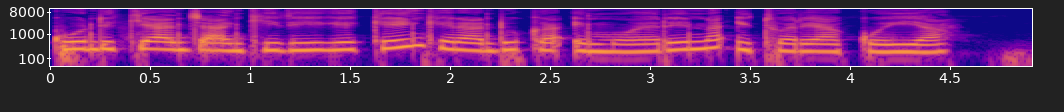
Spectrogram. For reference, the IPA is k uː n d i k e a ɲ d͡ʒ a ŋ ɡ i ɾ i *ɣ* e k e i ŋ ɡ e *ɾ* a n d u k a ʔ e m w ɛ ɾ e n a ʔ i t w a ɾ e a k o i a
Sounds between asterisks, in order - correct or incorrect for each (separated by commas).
correct, correct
